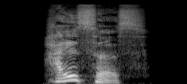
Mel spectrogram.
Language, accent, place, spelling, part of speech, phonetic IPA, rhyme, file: German, Germany, Berlin, heißes, adjective, [ˈhaɪ̯səs], -aɪ̯səs, De-heißes.ogg
- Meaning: strong/mixed nominative/accusative neuter singular of heiß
